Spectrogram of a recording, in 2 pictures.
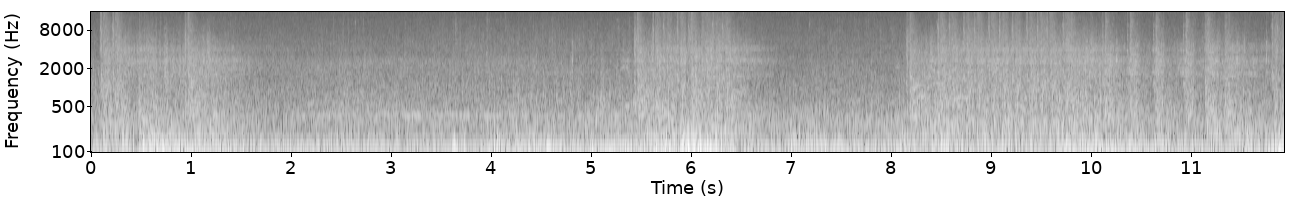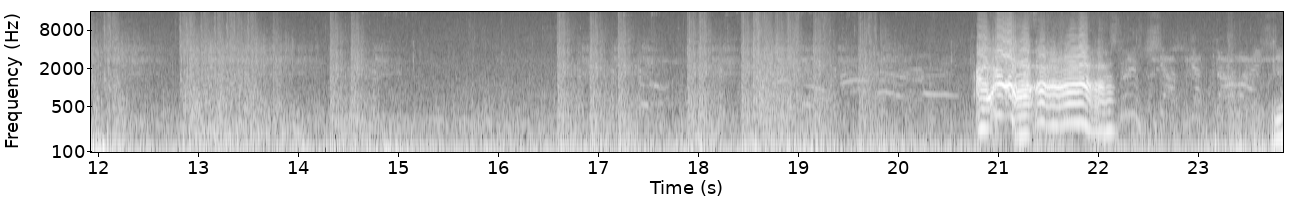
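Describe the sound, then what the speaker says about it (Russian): Combat in a Call of Duty game, grenade blast and gunfire: heavy booms and bursts of shots come in several loud bands over a steady battle rumble, with talk and a brief bright shrill noise near the end. "Лови, фашист, гранату"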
